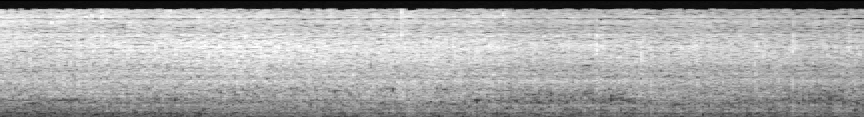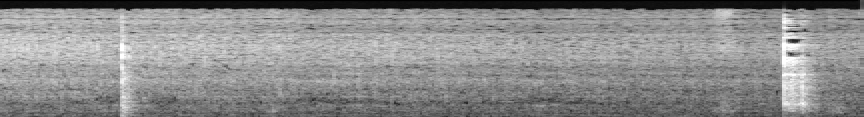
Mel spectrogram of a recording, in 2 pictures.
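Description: Hot spiced tadka in a pan sizzling as boiled legumes and their cooking liquid are poured in; the sizzle is strongest at first and slowly dies down. A sharp knock comes about ten seconds in, and a louder one near the end.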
